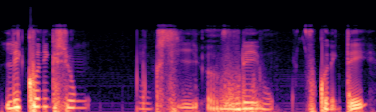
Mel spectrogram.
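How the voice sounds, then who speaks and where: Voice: medium pitch, normal speed, creaky, breathy edge, dry recording, muffled recording. A young speaker giving a casual screen-recorded tutorial, hesitant and full of fillers. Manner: hesitant, many fillers and restarts. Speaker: tutorial host.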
